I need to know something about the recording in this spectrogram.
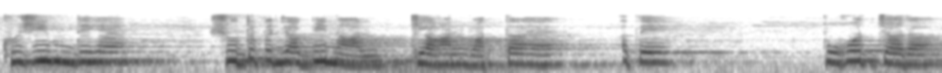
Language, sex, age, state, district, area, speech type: Punjabi, female, 18-30, Punjab, Patiala, urban, spontaneous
